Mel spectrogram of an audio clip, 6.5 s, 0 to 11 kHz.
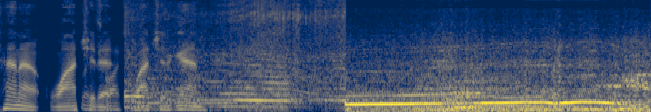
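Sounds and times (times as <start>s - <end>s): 
speech: 0.0s - 2.2s, 3.4s - 3.9s
historic racing car engine roaring while drifting through a corner on throttle: 1.2s - 6.5s
racing car tire squeal: 5.7s - 6.5s.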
